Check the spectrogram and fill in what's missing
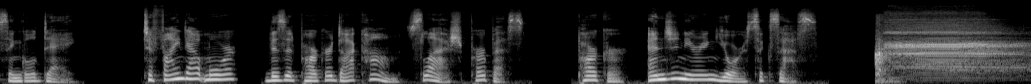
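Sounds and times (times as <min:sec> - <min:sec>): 
speech: 0:00.0 - 0:00.8, 0:01.4 - 0:08.2
game-ending buzzer blaring: 0:08.8 - 0:10.3.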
